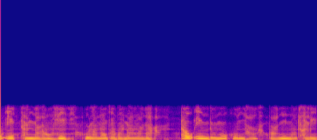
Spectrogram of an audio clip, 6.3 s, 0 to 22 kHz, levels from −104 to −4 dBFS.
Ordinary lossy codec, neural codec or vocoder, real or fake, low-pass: none; autoencoder, 44.1 kHz, a latent of 192 numbers a frame, MeloTTS; fake; 5.4 kHz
